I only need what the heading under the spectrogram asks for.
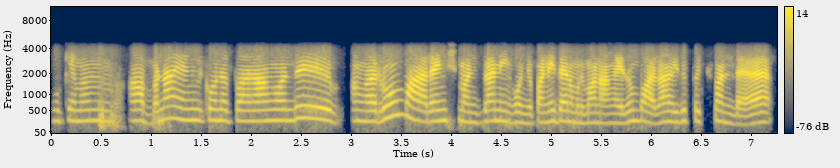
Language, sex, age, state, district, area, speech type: Tamil, female, 18-30, Tamil Nadu, Thanjavur, urban, conversation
